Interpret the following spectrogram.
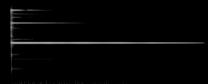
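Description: A single bright chime sounding the logo sting: one sharp ding that rings on as a high, slowly fading tone.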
